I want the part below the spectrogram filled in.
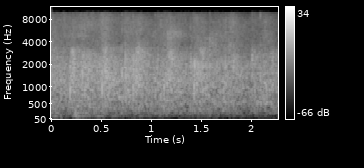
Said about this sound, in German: herzlich willkommen. Applaus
